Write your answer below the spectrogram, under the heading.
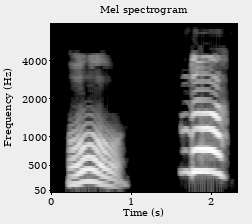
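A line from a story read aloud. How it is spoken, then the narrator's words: Penitent sigh. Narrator (Russian): покаянно вздохнула белка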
